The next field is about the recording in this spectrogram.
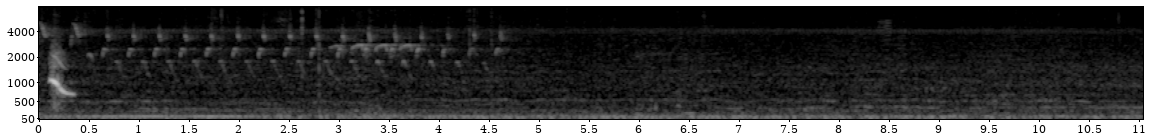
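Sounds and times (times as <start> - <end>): songbird whistling and chirping: 0.0 - 4.0.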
